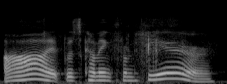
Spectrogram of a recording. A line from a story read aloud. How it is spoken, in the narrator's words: they exclaim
